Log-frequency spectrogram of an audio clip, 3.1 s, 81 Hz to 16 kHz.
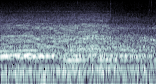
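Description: A Porsche Cayman engine in Gran Turismo 7 drones steadily and loudly with a continuous accelerating tone, heard alone with no voices for about three seconds.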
